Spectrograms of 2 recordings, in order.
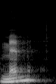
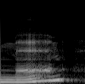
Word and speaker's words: même: Autre exemple, par exemple pour le mot même, je ne dis pas même, je dis même, je traîne bien, je marque une prononciation longue ici sur le E ouvert, par conséquent je ne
